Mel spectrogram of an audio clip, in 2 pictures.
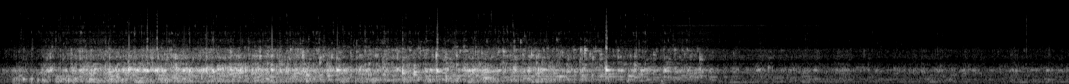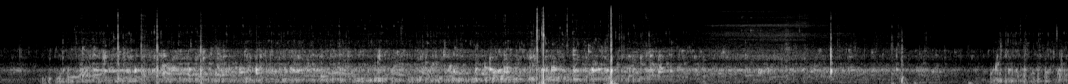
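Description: Scuba diver's exhaled breath bubbling out of the regulator, heard muffled from an underwater camera. It comes as two long stretches of bubbling with a quieter few seconds between them, as the diver breathes in, and a couple of sharp clicks come late on.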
